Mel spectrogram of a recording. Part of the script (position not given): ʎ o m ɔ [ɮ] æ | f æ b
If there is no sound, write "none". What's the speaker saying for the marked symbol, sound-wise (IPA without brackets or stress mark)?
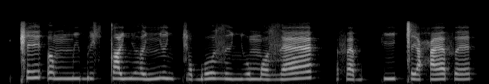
z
